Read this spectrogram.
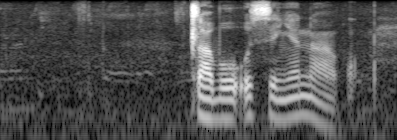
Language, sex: Tswana, male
